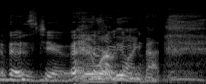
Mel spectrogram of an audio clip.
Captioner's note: laughter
